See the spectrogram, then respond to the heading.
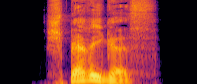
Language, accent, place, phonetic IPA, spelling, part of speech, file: German, Germany, Berlin, [ˈʃpɛʁɪɡəs], sperriges, adjective, De-sperriges.ogg
- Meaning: strong/mixed nominative/accusative neuter singular of sperrig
